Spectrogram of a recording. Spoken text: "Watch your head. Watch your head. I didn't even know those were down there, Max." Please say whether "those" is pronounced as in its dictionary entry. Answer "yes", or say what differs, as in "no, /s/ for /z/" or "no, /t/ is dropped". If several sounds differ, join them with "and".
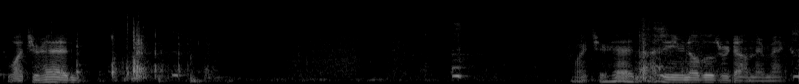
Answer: yes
